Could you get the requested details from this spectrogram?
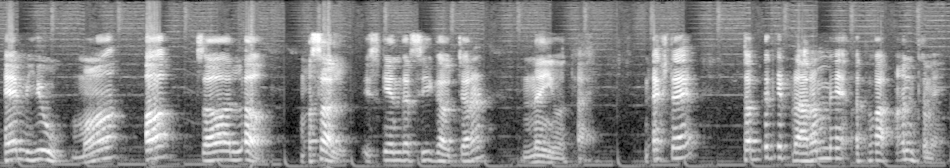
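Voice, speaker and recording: A man with a Rajasthani Hindi accent teaching English pronunciation, slowly spelling out words letter by letter. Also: on the high side, a bit bright. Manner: slow, spells out letters one by one. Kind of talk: spoken English pronunciation lesson.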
